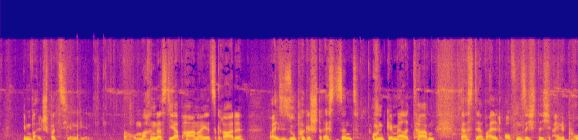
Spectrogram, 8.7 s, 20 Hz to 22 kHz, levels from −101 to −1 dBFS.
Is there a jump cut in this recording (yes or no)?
no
